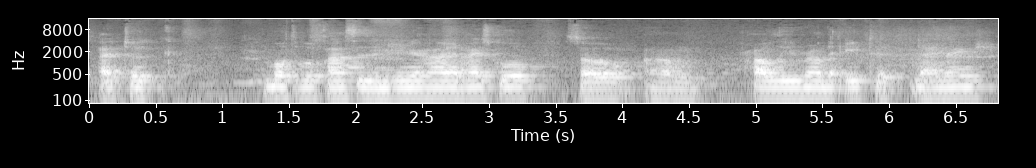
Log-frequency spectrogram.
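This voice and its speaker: A man's medium-pitched voice, with noticeable background noise and audible room echo. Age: 20s. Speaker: interviewee. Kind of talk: interview.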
